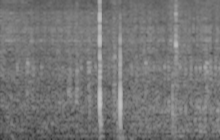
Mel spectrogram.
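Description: A gramophone needle clicks down onto a spinning record.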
